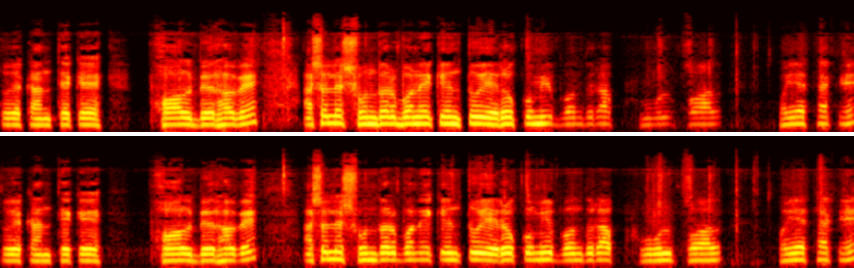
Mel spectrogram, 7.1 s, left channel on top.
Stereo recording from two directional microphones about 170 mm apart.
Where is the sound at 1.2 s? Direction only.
45° left (ahead or behind).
